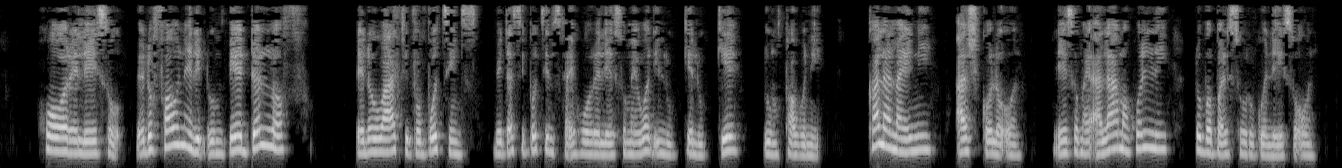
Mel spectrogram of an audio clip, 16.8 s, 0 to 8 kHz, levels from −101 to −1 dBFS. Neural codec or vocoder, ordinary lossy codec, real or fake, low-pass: codec, 16 kHz, 4.8 kbps, FACodec; MP3, 32 kbps; fake; 7.2 kHz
